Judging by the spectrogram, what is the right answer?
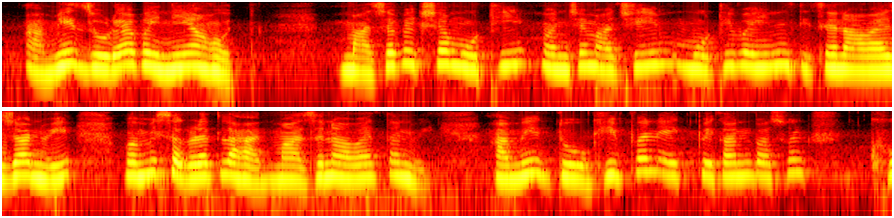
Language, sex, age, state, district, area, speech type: Marathi, female, 18-30, Maharashtra, Amravati, urban, spontaneous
